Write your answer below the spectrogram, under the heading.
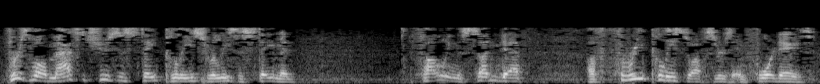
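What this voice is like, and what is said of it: Hoarse, strained voice. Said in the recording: “I'm losing my voice because I've been screaming all day.”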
